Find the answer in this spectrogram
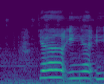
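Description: A woman's voice singing a short phrase of held, steady notes, starting about a second in after a quiet moment.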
